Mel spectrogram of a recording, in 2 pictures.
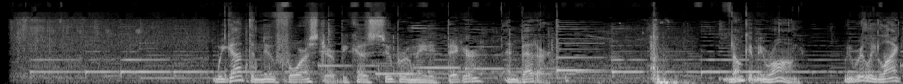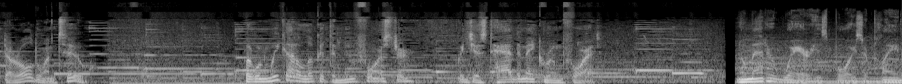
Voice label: commercial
